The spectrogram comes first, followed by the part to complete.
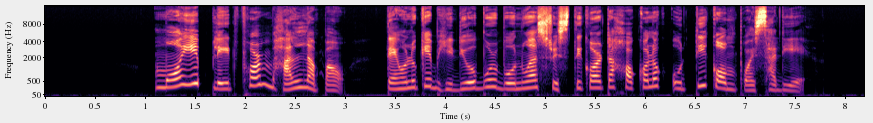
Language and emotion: Assamese, disgusted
